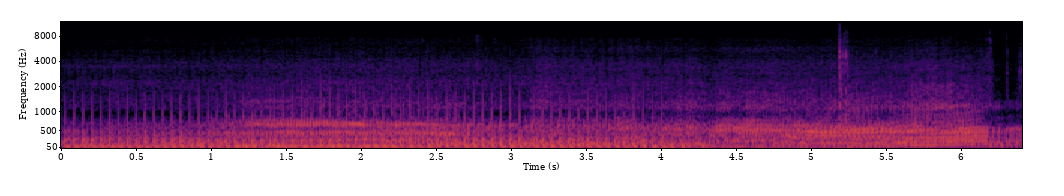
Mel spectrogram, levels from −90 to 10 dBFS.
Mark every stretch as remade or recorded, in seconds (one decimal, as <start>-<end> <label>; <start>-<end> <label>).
0.0-1.4 remade; 1.4-3.1 recorded; 3.1-6.4 remade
